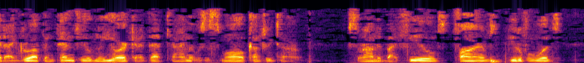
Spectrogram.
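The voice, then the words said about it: Hoarse, laryngitis-affected voice. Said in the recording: “my voice sounds a little different, I've had laryngitis”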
